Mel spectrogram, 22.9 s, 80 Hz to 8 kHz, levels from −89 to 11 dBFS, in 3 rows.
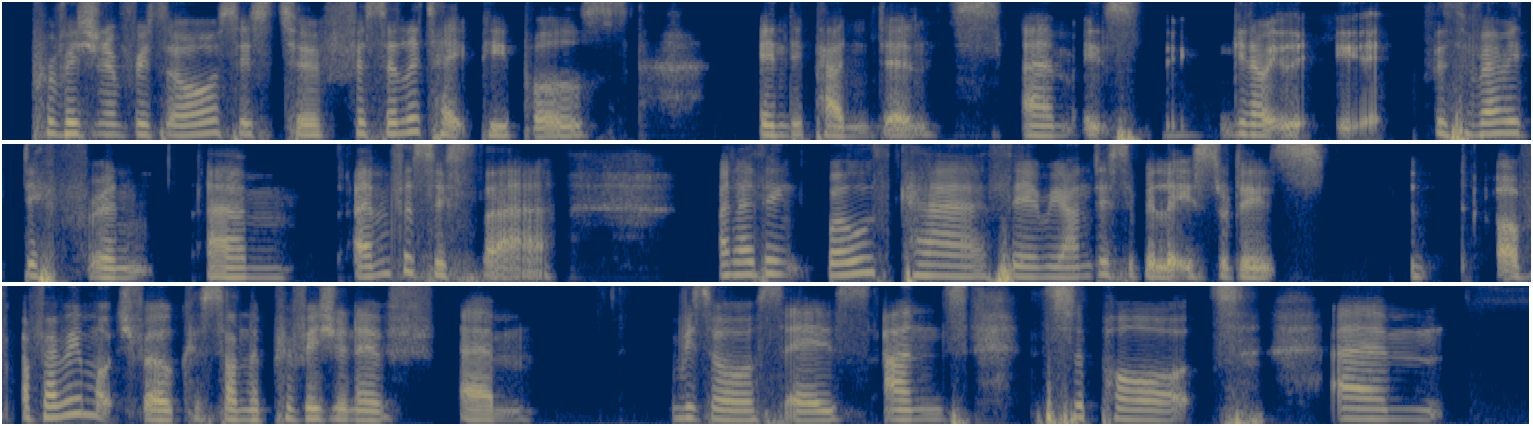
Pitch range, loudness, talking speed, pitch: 200-245 Hz, -26 LUFS, 115 wpm, 220 Hz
